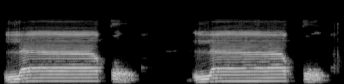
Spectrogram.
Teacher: Ya, pantulannya jangan laqe. Laqe. Laqe. Tapi laqu. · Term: qalqalah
